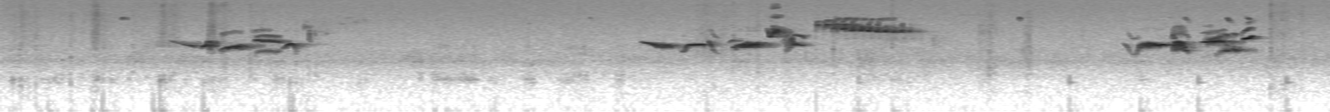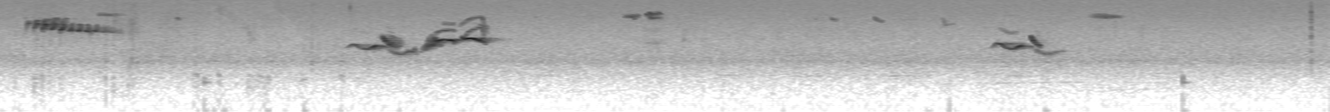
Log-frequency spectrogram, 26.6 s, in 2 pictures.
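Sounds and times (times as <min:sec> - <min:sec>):
common blackbird singing: 0:01.7 - 0:03.3, 0:06.4 - 0:09.3, 0:11.2 - 0:12.7, 0:13.6 - 0:14.5, 0:16.8 - 0:18.3, 0:23.2 - 0:24.5.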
